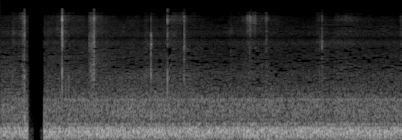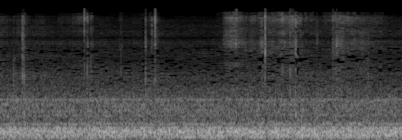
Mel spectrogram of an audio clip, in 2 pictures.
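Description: Steady background noise with faint, scattered crinkles and clicks from foil Pokémon booster packs being handled; the sound cuts out completely for a moment near the start.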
